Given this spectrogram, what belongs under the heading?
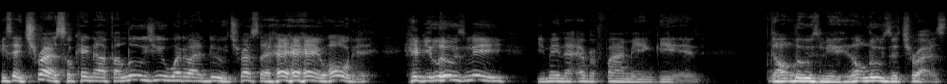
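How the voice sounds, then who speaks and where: Somewhat breathy and fairly high-pitched, a man speaks in an animated tone with lively intonation. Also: moderate pace, quiet background. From Detroit, Michigan. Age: 40s. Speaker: school superintendent. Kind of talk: interview.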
